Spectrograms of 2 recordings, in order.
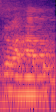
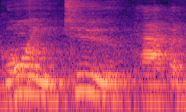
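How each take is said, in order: First: Going and to are run together into gonna. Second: The words going and to are said separately. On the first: "he runs it together" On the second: "It's not going to happen"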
